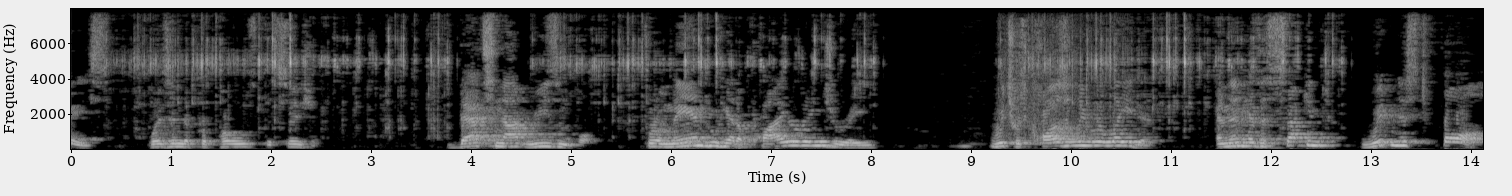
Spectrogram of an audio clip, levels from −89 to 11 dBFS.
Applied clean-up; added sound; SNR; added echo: classical method Wiener filter.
